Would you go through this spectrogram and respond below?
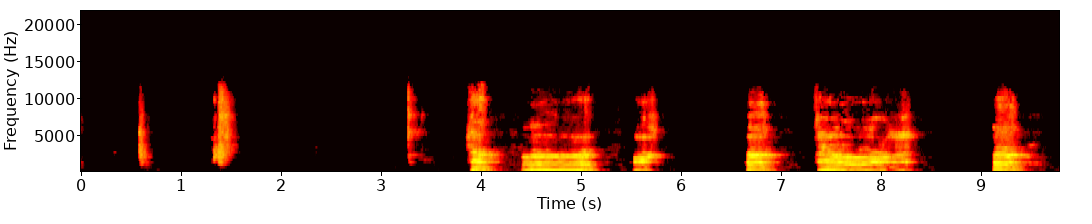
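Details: Man who had a stroke at age 30, about two years post-stroke, with rigid, tight speech musculature, reading the Rainbow Passage; spastic dysarthria.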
